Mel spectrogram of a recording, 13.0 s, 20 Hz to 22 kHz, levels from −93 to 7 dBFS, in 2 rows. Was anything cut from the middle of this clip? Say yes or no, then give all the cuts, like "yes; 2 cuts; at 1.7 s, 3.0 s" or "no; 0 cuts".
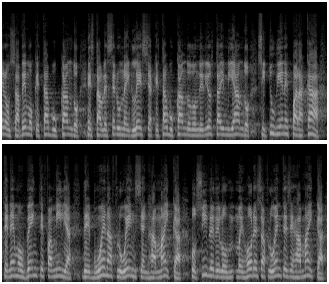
no; 0 cuts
